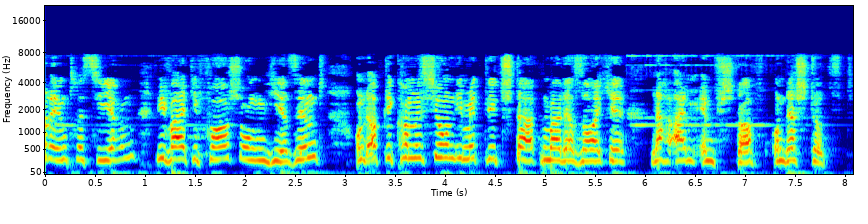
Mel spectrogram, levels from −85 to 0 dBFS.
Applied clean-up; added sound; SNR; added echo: classical method WPE with log-MMSE.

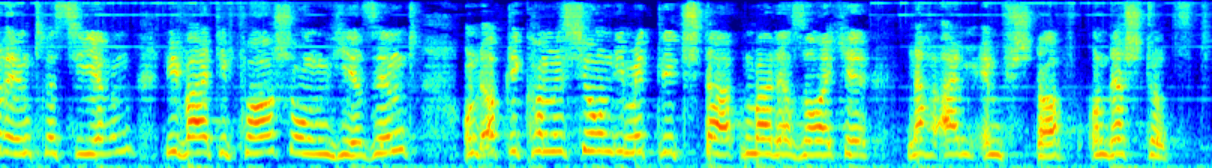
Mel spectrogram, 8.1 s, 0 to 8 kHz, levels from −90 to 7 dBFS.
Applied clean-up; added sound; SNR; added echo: neural separator model SepFormer DNS4.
